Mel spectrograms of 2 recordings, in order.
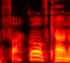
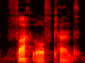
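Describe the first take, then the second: First: Much higher, panicky mock yell; hammed-up panicked yell. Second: Said in the usual way. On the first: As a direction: yell it like you are going under. Retold yell while nearly drowning.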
